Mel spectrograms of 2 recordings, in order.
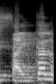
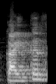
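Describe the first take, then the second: First: The word begins with an s sound. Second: The word begins with a k sound. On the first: The speaker calls it right. "ये साइकिल होगी ना" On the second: The speaker calls it wrong. "काइकल थोड़ी"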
